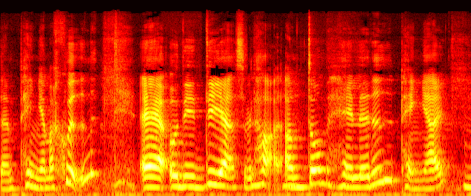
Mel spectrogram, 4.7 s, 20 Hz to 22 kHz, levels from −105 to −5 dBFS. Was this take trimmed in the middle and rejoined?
yes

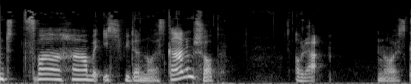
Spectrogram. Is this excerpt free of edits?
yes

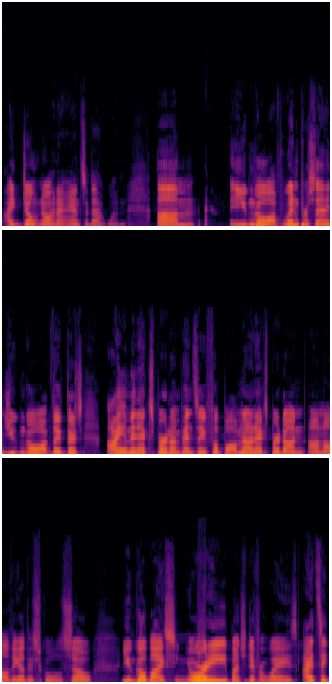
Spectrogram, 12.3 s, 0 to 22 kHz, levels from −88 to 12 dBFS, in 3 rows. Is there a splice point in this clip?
no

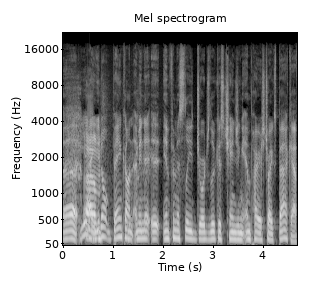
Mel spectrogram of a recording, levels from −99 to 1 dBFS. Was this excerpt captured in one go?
yes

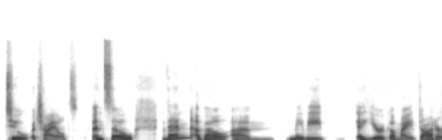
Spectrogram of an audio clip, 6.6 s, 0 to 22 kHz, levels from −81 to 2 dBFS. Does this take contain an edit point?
no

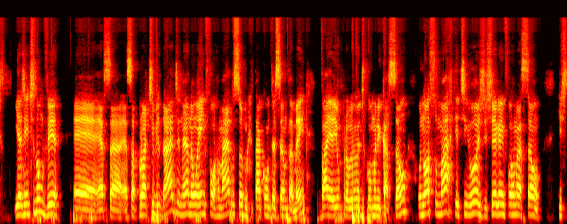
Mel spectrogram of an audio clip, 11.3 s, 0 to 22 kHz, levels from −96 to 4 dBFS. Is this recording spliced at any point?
no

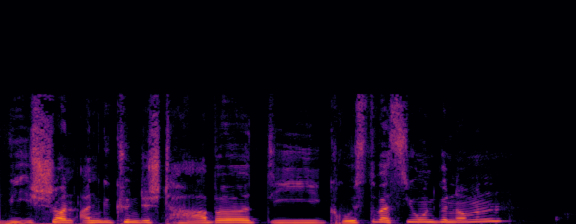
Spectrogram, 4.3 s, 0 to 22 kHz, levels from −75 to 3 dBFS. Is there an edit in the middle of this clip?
no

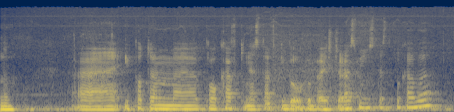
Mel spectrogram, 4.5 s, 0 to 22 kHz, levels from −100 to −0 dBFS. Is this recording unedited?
yes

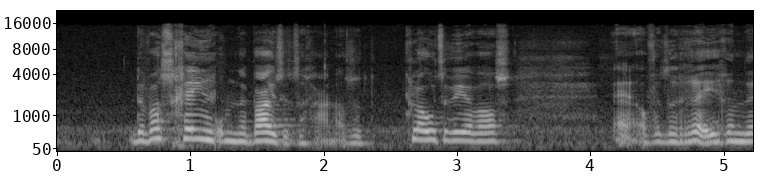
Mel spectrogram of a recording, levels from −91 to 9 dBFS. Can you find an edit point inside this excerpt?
yes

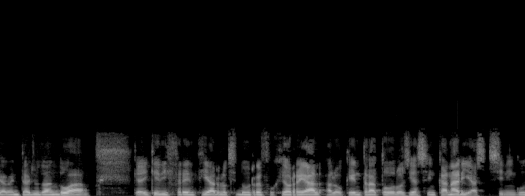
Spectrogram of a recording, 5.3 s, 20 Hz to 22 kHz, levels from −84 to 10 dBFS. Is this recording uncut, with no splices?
no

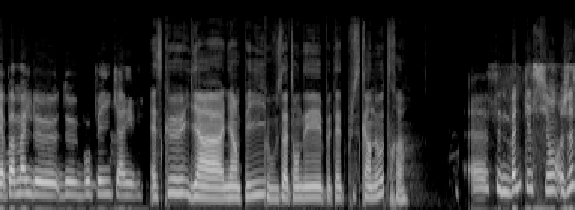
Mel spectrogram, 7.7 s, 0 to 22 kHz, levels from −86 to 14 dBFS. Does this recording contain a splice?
yes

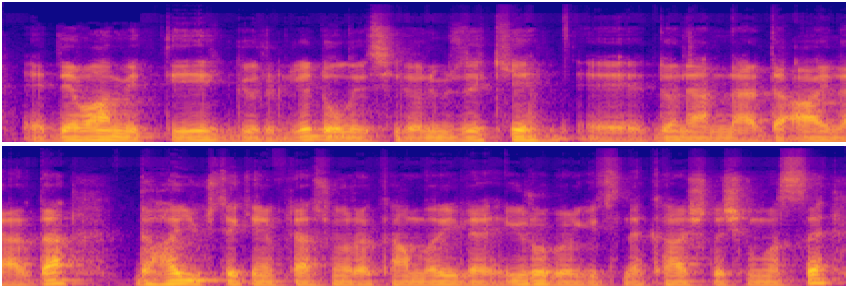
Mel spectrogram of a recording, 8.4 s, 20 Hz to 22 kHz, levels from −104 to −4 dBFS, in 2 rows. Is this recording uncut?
yes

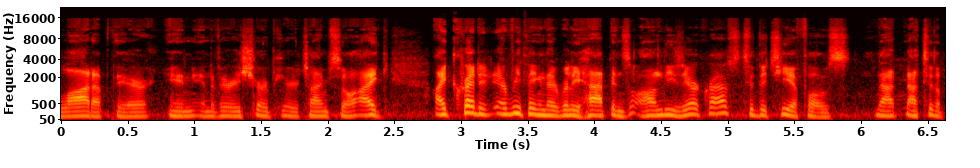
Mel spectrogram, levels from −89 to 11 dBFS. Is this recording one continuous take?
yes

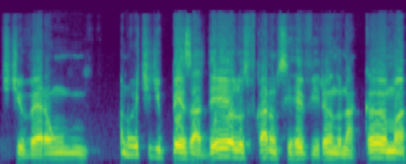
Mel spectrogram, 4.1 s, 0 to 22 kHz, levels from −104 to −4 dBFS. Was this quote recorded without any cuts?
yes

